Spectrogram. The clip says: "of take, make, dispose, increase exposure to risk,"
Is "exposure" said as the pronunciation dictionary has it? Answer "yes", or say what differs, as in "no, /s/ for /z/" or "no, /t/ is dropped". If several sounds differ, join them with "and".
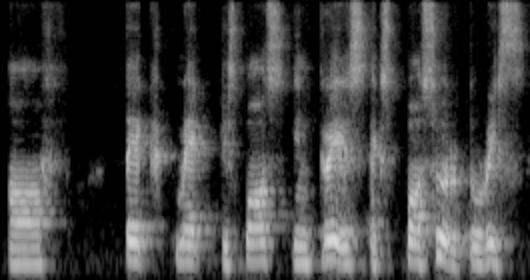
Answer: no, /s/ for /ʒ/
